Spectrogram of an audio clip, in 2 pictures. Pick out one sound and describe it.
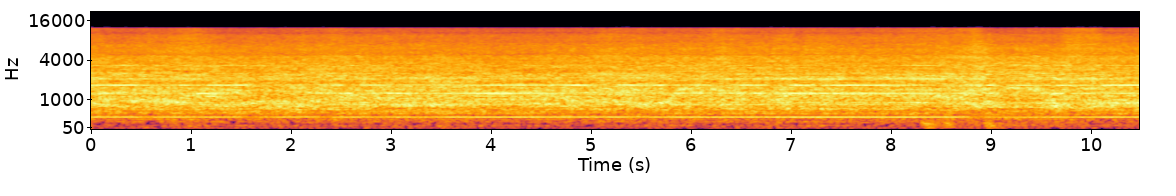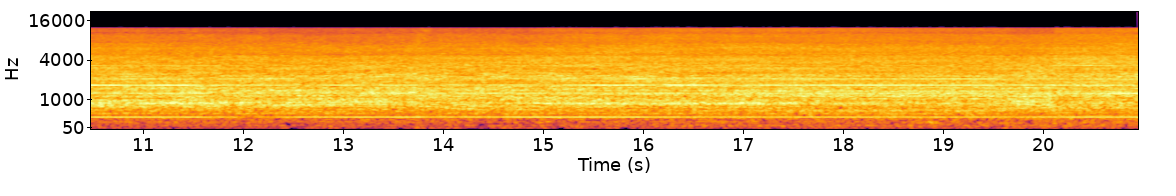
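A hair dryer blows steadily close by.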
